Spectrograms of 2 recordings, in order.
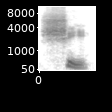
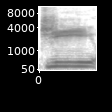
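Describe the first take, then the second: First: The name begins with an 'sh' sound. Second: The name begins with a 'j' sound. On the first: The speaker calls it right. "It's she, like S H E, she" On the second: The speaker calls it wrong. "stop saying President Xi or G or whatever"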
